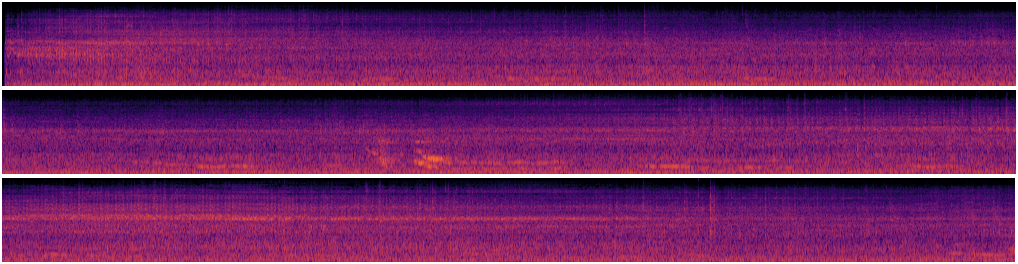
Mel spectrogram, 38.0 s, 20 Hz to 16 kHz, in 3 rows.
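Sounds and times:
toy train motor humming: 0.0s - 38.0s.

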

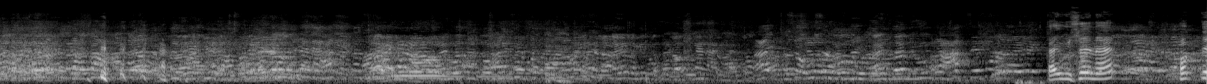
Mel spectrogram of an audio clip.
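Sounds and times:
men chattering: 0.0s - 12.0s.

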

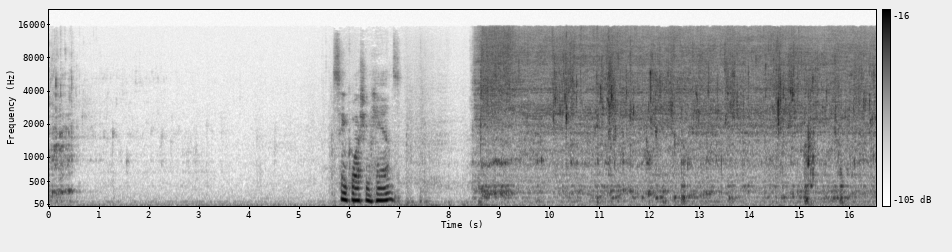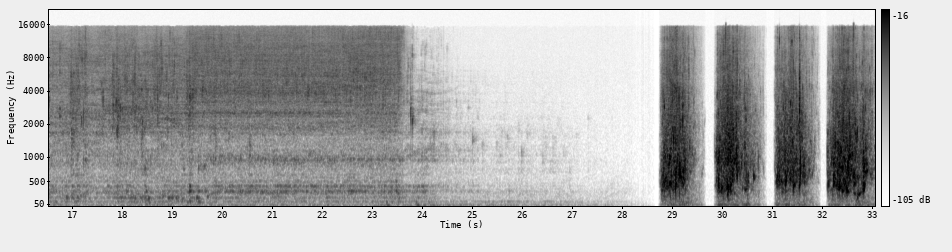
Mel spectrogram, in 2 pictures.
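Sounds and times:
tap water running into sink: 8.5s - 24.6s.

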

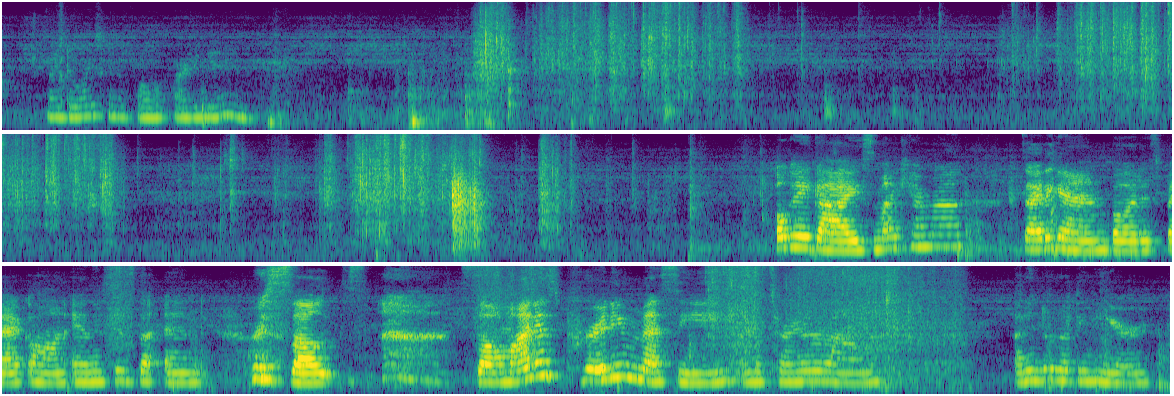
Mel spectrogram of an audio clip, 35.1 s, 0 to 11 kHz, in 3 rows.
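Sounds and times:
plastic packaging crinkling: 4.6s - 8.2s, 10.0s - 18.2s, 24.2s - 25.0s, 30.2s - 33.0s.

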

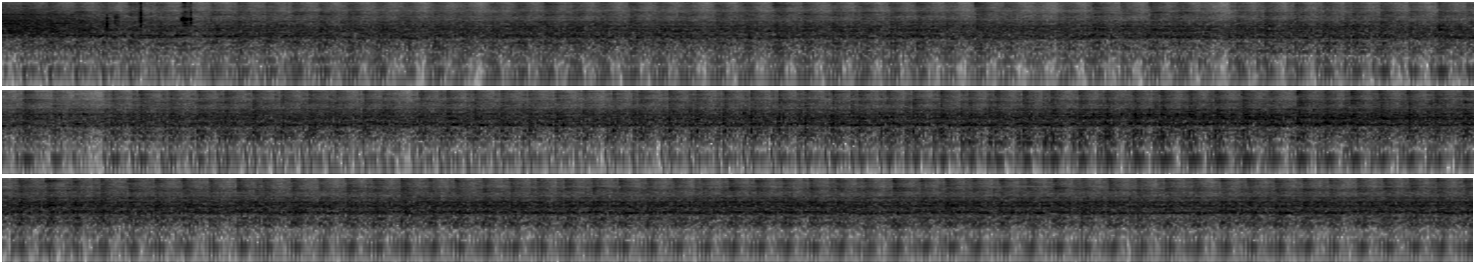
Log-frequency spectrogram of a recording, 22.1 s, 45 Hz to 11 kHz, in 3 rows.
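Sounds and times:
motorcycle engine idling: 0.0s - 22.0s.

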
